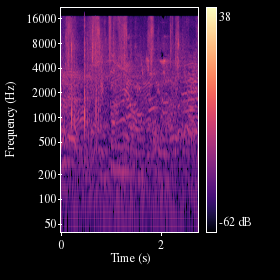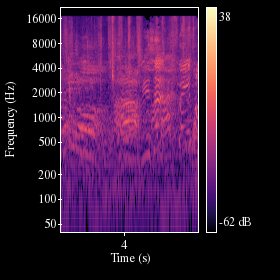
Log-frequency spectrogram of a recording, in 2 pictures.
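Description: Young players shout and call out across an open outdoor court.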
